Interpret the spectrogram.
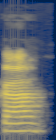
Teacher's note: Lo digo con Z, la lengua sale de los dientes. Entonces ahí tengo que corregir la posición.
